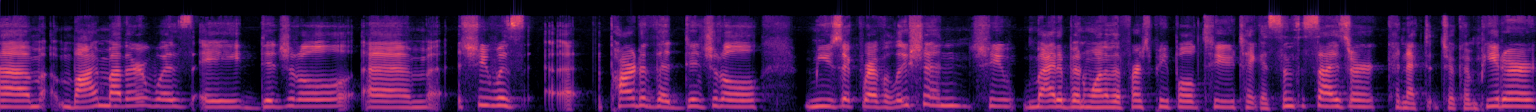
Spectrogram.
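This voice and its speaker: A woman with an American accent, fairly high pitch, quiet background. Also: ordinary pitch variation, moderate pace. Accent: Texas accent, stronger when excited. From Texas. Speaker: AI strategist, education speaker. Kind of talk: presentation to online workshop. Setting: video call.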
